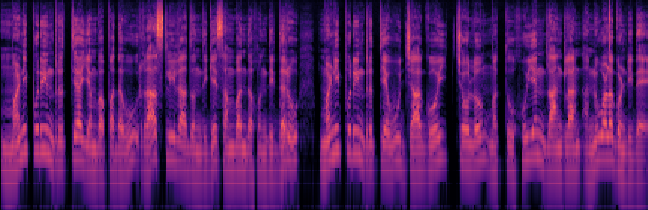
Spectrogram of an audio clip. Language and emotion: Kannada, neutral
